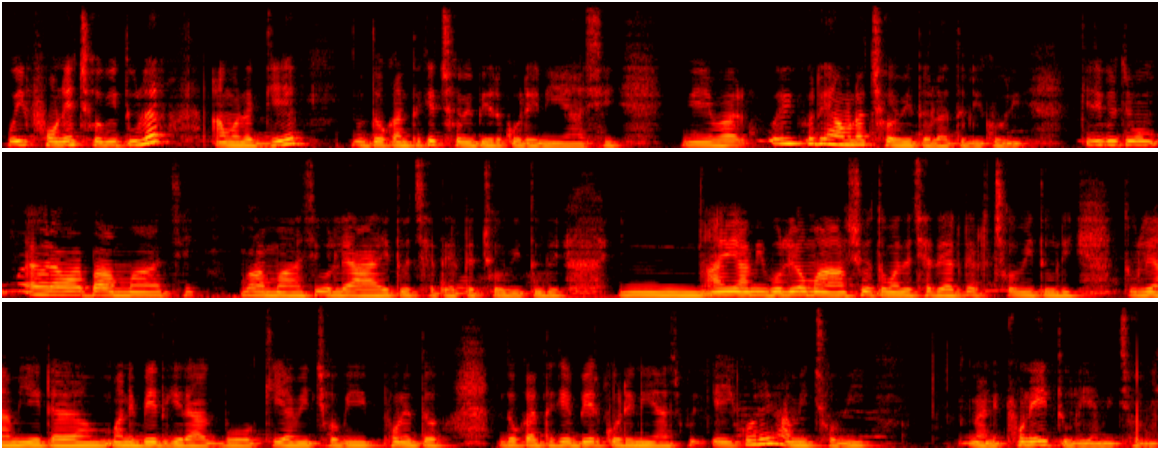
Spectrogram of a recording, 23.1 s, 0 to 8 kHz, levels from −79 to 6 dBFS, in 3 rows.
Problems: none marked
